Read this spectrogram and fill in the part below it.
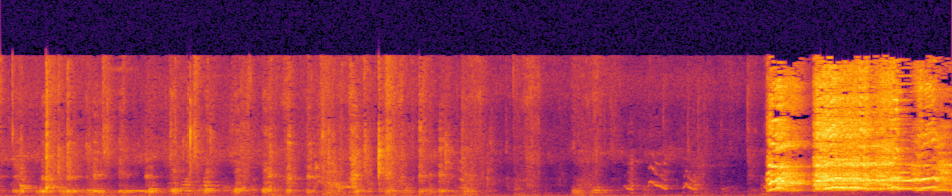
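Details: In a coop, a flock of Ayam Ketawa chickens feeds together; steady low clucking chatter runs for about five seconds before a sudden loud, rough, drawn-out crow breaks in near the end.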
